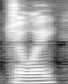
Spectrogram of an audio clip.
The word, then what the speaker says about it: Joi: To me, it almost seems like mirrored with Kay and Joy. Is that how you say her name? J-O-I, Joy.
